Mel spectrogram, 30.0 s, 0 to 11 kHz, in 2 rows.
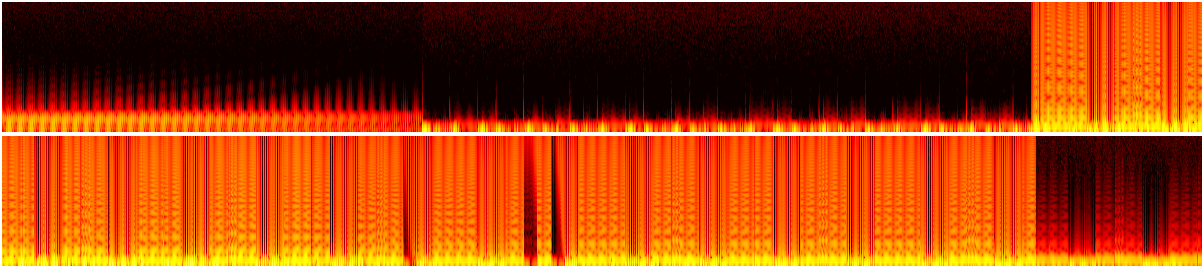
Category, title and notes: Music > Solo instrument
Uno Synth Preset 51-100 - 130 bpm loops
130, bass, bpm, house, ik, lead, loops, synth, techno, uno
